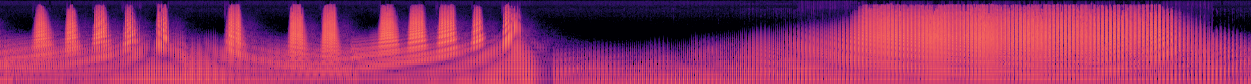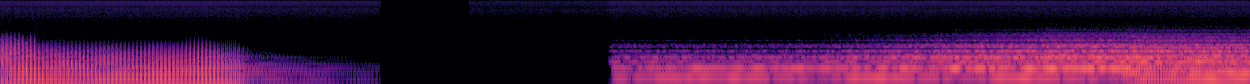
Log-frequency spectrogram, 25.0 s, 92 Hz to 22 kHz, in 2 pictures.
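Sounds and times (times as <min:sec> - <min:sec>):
sustained synthesizer pad chord: 0:00.0 - 0:15.1, 0:18.6 - 0:25.0
plucked synthesizer notes: 0:00.0 - 0:15.6
synth bass line: 0:00.0 - 0:16.1.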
